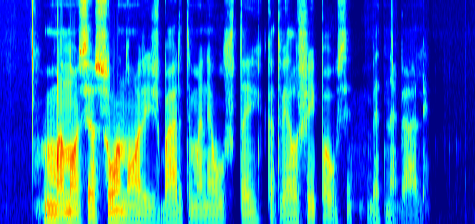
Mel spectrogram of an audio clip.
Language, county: Lithuanian, Alytus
